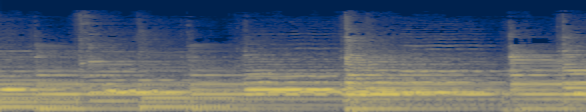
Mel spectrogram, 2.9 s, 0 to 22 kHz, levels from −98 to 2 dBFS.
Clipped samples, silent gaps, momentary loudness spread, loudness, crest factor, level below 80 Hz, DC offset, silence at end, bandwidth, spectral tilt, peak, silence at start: under 0.1%; none; 6 LU; -19 LUFS; 12 dB; -42 dBFS; under 0.1%; 0 s; 13 kHz; -6 dB/octave; -6 dBFS; 0 s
